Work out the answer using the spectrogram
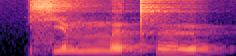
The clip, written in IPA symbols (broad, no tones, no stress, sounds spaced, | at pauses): sʲ ɜ mː ə kʰ ɵ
